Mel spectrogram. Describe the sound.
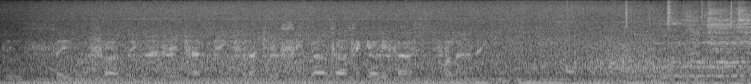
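A loud, steady drone of an airplane engine on a flight to Saba fills the whole recording, a constant low hum with a rushing, cabin-like quality, while muffled voices murmur faintly beneath it.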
